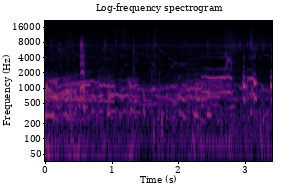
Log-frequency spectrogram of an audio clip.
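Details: Chicken flock ranging freely on a sunny spring day, quick irregular clucks and short squawks overlapping, a few brief loud calls near the end.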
